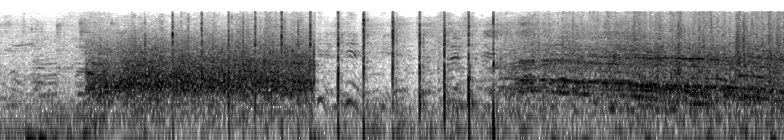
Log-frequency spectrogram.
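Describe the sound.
An audience claps for a departing guest co-host of the show FPM Play, first as a dense wash of applause, then as about eight loud, separate claps in a quick rhythm, followed by crowd noise and voices cheering.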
